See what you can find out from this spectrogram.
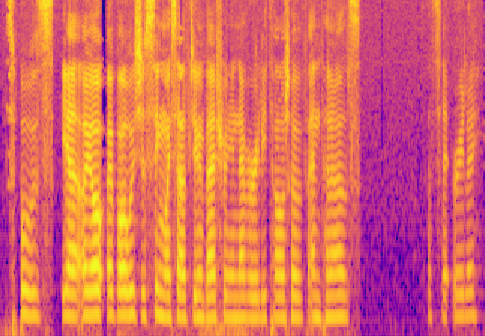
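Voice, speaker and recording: A young woman in her twenties from the west of Ireland with an Irish accent, a veterinary student answering interview questions in a soft, hesitant way. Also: medium pitch, monotone, fairly quick, smooth. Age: 20s.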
